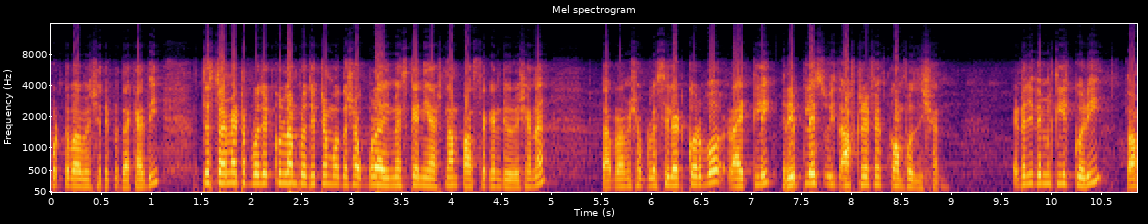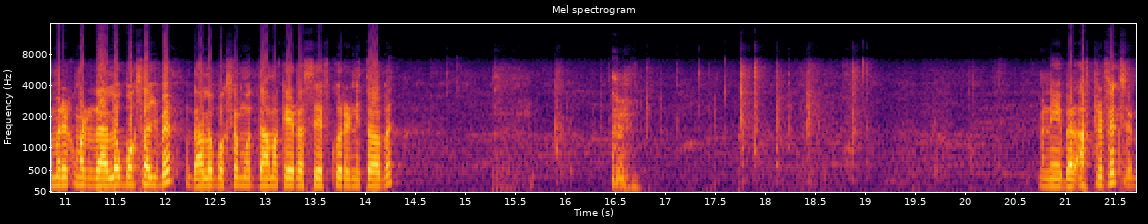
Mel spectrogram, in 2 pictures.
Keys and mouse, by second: 5.5 click, 6.7 right click, 6.7 click, 7.1 right click, 7.1 click, 9.2 right click, 10.6 click, 14.1 click, 16.4 Right, 16.4 click, 16.9 Left, 17.8 Left, 17.8 Right, 17.8 space, 18.8 Return, 20.8 Return, 20.8 KP_2, 20.8 v.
